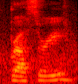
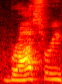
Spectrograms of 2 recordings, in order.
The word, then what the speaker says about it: Brasserie: And so we brought in probably the most worldwide recognized Saison, which is Saison DuPont from, how did you pronounce that word again? Brasserie. Brasserie DuPont from Belgium.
